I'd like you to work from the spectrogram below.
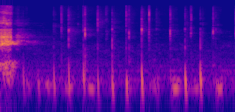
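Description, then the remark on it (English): A soft, polite golf clap: a run of light hand claps patting out a loose, steady rhythm at low volume, with no talking over them. “I'm gonna golf clap for this.”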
